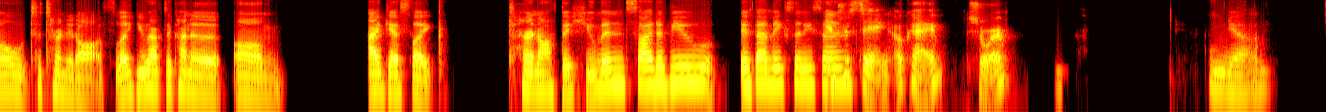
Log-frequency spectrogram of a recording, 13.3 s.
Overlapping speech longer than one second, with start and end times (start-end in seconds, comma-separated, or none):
none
